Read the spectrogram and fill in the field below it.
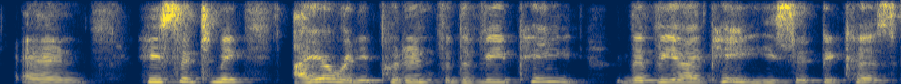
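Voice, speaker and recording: A woman speaks at a fairly high pitch. Her voice is somewhat breathy. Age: 60s. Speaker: life coach. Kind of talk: panel interview.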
